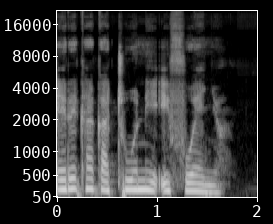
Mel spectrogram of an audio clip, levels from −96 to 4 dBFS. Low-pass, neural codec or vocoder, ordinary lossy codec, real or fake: none; none; none; real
